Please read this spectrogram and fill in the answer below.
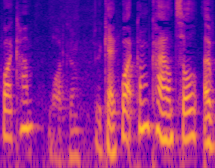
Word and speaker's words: Whatcom: Hugh Conroy is the project manager at the what com is it pronounced Wacom Whatcom okay welcome Council of governments in Bellingham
